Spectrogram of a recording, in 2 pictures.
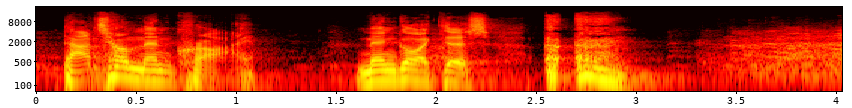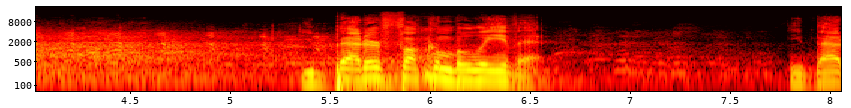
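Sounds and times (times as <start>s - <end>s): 
speech: 0.2s - 3.0s, 5.4s - 6.7s, 7.8s - 8.0s
man coughing and clearing his throat: 2.5s - 3.2s
audience laughter: 3.2s - 7.9s.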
